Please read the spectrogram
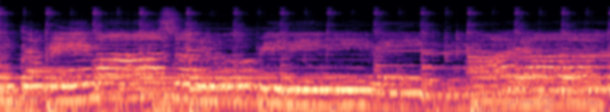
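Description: A small group of women and a man singing a Christian worship song together into microphones, over an accompaniment with a steady beat.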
